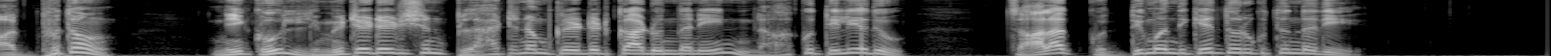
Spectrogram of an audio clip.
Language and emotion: Telugu, surprised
